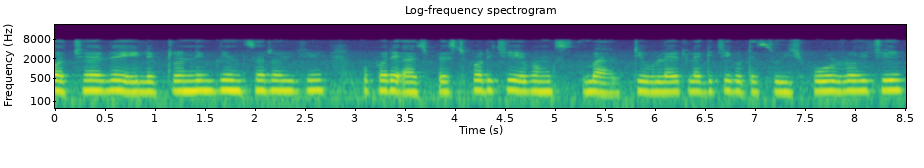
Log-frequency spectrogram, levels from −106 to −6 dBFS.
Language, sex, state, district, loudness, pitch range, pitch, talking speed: Odia, female, Odisha, Khordha, -17 LUFS, 195-215 Hz, 205 Hz, 120 wpm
